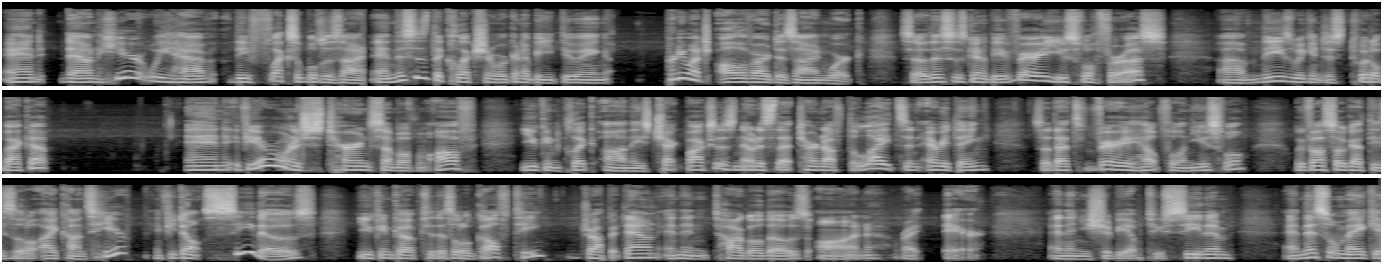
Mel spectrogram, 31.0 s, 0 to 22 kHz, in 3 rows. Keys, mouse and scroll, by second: 1.0 click, 2.6 click, 9.2 click, 10.0 click, 12.7 click, 13.4 click, 17.0 click, 17.9 click, 24.7-27.8 drag.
